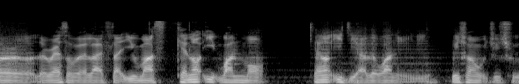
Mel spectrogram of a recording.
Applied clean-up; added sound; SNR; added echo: neural separator model SepFormer DNS4.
